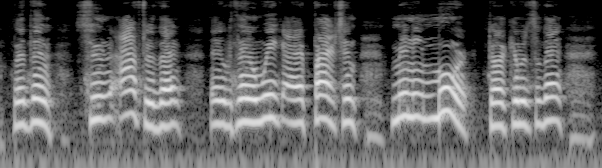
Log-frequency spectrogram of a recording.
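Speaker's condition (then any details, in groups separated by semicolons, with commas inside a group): Traumatic brain injury; speech affected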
